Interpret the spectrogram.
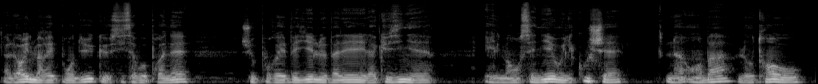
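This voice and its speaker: A man's voice: lowish voice, steady tone, brisk, warm tone, breathy edge. A man voicing a lame, mocking boy who taunts cruelly in a sing-song way. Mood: jeering.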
